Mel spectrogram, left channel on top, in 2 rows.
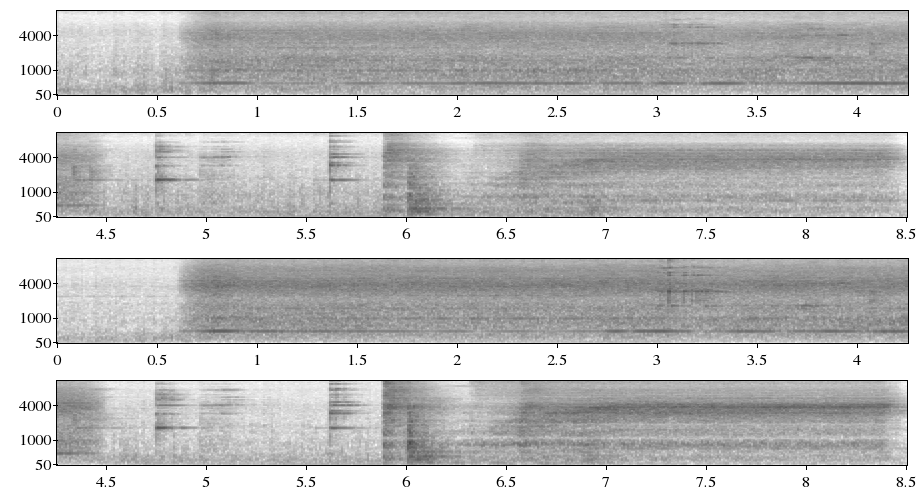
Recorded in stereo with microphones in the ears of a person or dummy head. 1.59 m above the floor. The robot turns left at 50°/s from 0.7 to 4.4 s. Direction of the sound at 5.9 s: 35° right (ahead or behind).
